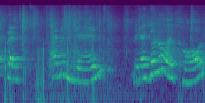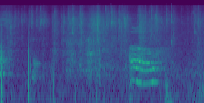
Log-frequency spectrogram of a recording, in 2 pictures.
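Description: Children's high voices talking in short stretches, with a few sharp clicks and crinkles from candy wrappers being handled.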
